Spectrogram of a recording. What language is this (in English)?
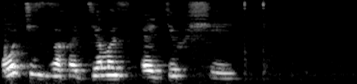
Russian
